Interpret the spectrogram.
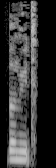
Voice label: "bemüht", German; adjectives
